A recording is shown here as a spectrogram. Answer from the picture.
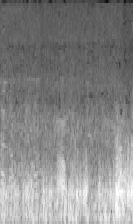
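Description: Wind buffeting the microphone: an uneven low noise with faint voices underneath.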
